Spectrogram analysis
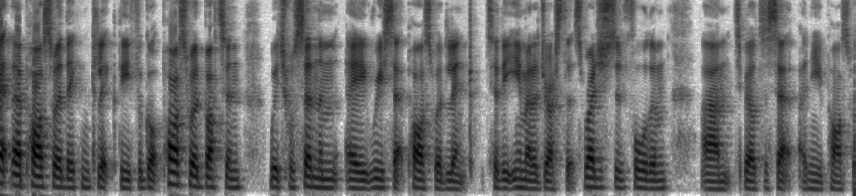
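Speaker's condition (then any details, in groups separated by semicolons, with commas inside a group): No condition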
